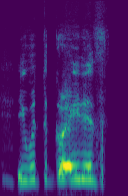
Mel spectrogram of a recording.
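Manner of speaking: put-on very high-pitched, emotional voice. Doing a talk about Muhammad Ali as emotional Mike Tyson impression. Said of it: "I'm gonna do an emotional Mike Tyson talk".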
